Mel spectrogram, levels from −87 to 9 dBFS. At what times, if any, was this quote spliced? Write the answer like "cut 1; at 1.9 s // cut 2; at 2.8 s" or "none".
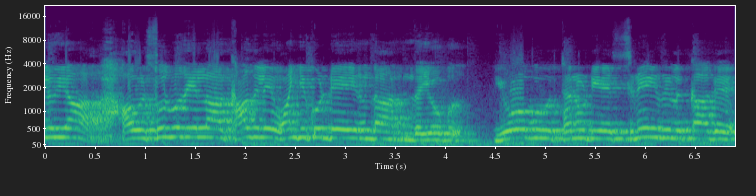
cut 1; at 4.4 s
